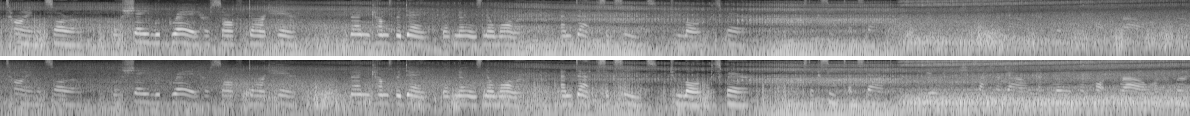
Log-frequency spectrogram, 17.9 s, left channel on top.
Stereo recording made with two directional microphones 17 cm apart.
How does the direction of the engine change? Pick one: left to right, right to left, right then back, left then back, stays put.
left to right.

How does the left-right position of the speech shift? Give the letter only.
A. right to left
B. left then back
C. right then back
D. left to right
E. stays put
D.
